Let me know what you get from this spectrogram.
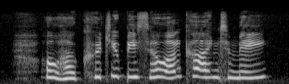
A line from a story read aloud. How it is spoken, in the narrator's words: She sobbed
